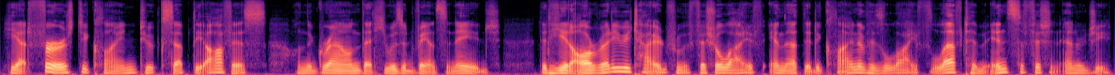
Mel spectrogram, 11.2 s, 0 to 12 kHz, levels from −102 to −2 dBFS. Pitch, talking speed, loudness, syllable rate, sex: 110 Hz, 195 wpm, -21 LUFS, 5.5 syllables/s, male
